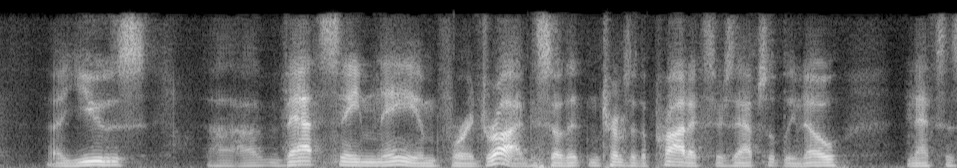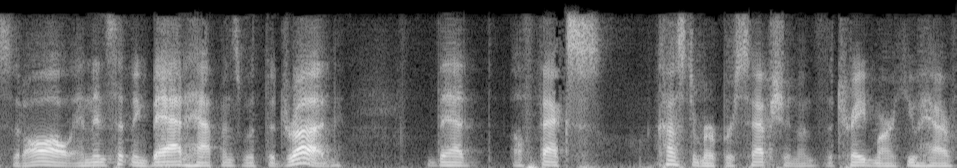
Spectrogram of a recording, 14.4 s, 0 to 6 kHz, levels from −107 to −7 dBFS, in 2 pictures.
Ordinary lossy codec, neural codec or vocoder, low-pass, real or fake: AAC, 32 kbps; codec, 16 kHz, 0.3 kbps, FocalCodec; 5.4 kHz; fake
